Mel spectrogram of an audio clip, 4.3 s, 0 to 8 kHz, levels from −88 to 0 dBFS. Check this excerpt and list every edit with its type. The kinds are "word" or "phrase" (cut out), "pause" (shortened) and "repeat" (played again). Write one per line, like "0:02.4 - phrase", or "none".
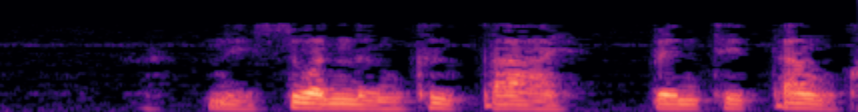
none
